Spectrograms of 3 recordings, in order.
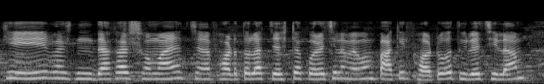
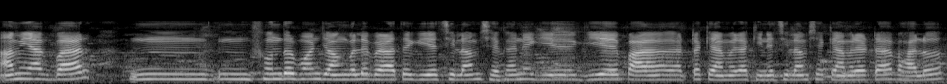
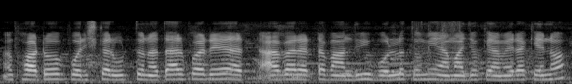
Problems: constant background noise, background conversations at intervals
